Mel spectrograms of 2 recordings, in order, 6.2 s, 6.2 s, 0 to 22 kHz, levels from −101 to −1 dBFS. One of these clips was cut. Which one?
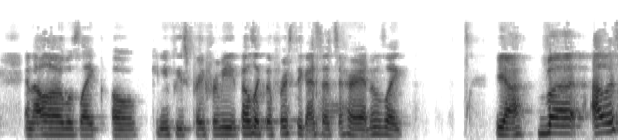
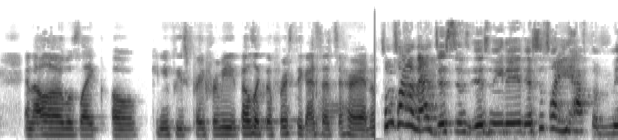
second; 1 cut; at 3.7 s

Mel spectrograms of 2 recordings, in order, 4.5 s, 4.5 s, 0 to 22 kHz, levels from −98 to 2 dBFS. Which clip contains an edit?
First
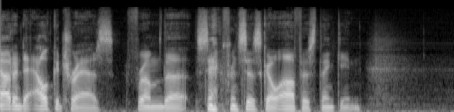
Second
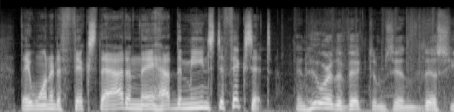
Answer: second; 1 cut; at 2.9 s

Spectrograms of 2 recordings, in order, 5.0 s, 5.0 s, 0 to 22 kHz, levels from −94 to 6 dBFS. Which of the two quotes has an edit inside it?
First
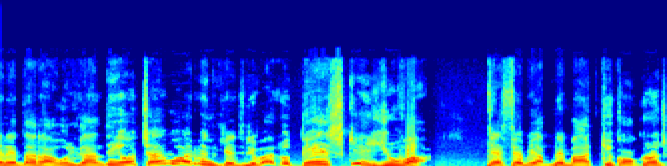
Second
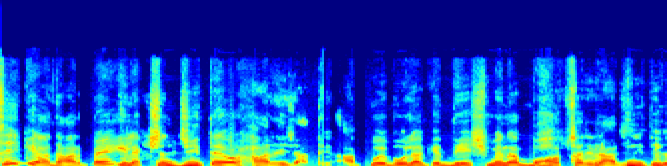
second; 1 cut; at 2.4 s

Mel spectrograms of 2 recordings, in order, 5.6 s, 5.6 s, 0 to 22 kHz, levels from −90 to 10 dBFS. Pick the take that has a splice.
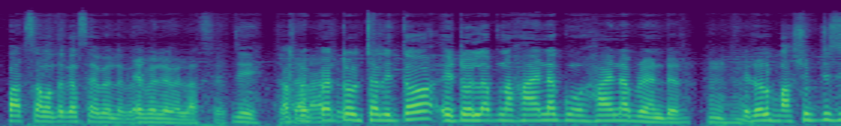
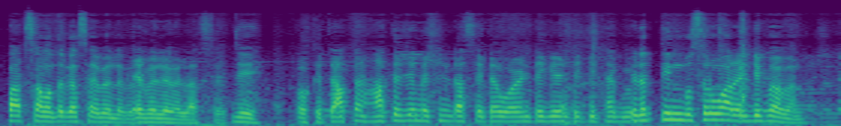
first; 1 cut; at 1.8 s

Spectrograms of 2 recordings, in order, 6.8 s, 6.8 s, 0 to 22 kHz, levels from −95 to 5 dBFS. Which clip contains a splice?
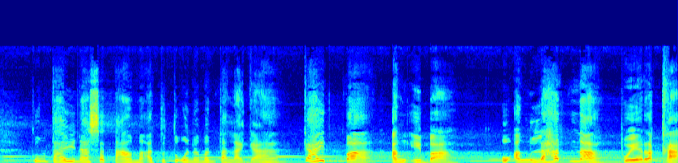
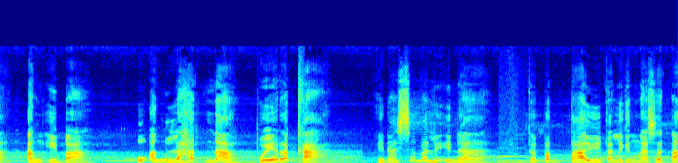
second; 1 cut; at 5.1 s

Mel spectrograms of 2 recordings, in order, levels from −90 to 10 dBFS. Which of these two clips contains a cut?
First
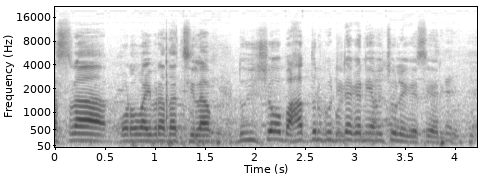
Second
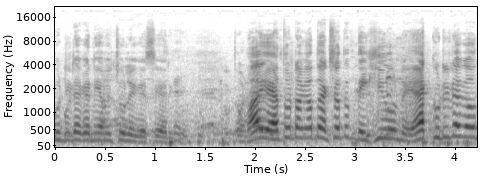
first; 1 cut; at 1.7 s

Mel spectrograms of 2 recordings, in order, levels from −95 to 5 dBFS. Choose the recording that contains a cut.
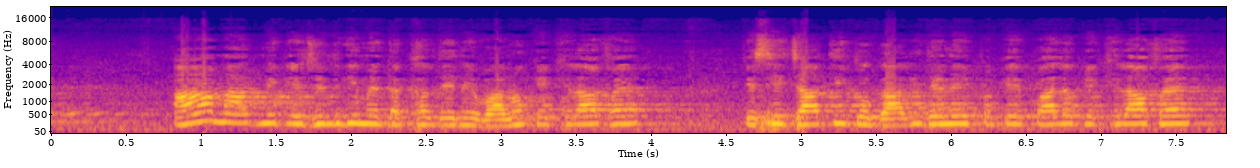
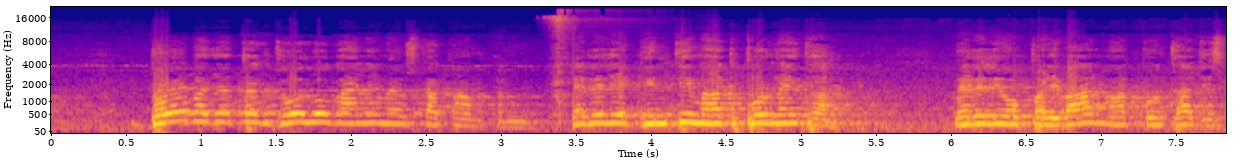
second; 1 cut; at 3.3 s

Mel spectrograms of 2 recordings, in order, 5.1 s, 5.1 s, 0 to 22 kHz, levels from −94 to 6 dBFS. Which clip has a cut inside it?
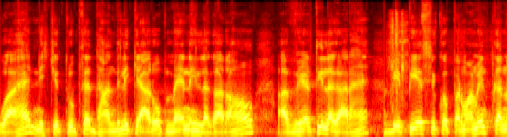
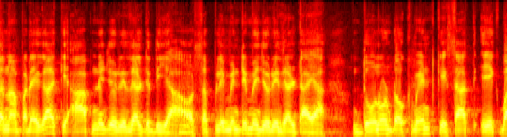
first; 1 cut; at 3.9 s

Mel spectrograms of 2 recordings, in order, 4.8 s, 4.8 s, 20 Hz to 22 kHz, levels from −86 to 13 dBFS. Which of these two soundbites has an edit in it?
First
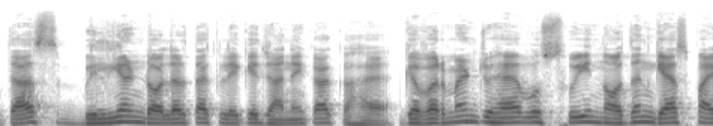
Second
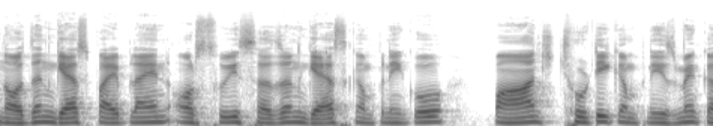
first; 1 cut; at 2.6 s

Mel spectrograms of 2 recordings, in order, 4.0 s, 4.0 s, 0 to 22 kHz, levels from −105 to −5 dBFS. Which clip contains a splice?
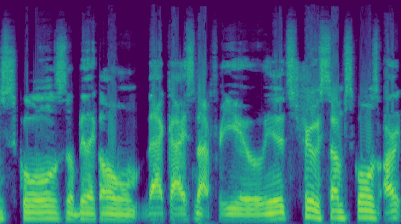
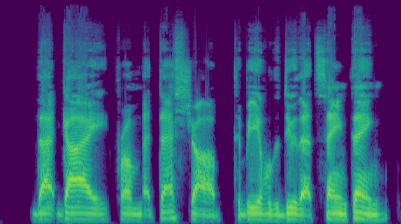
second; 1 cut; at 1.5 s

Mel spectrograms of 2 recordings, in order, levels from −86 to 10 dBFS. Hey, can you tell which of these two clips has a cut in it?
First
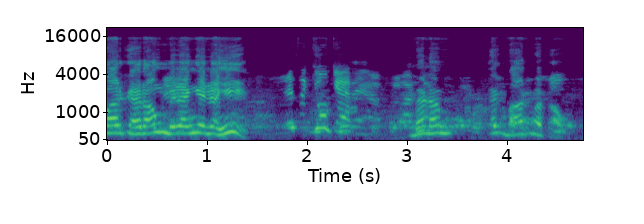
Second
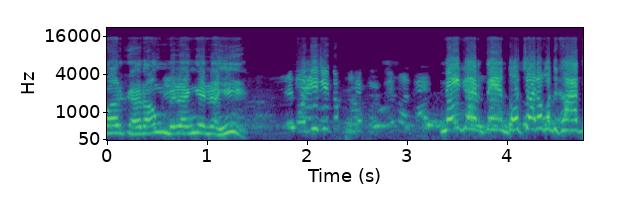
second; 1 cut; at 2.0 s

